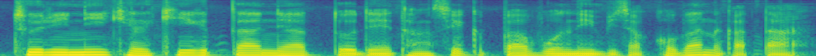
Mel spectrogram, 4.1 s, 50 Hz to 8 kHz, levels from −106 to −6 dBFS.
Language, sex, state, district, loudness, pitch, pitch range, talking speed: Garo, male, Meghalaya, West Garo Hills, -13 LUFS, 110 Hz, 95-120 Hz, 120 wpm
